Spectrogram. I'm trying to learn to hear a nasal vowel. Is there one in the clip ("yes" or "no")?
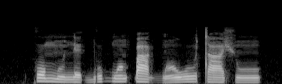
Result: yes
